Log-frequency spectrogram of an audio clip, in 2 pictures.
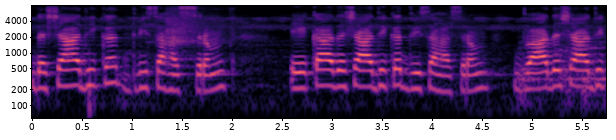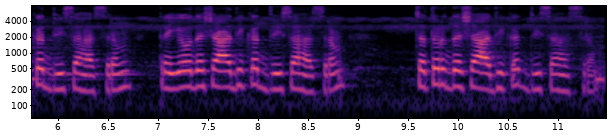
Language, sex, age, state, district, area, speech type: Sanskrit, female, 18-30, Karnataka, Tumkur, urban, spontaneous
